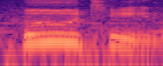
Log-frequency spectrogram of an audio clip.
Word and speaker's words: poutine: Poutine.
